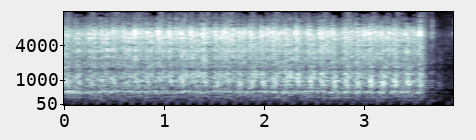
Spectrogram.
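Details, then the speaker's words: Freshly built Briggs opposed-twin pressure-lubricated engine cranking on a low, partly charged jumper-pack battery: even, slightly lazy pulses about three a second, spinning freely with about 40 psi oil pressure at cranking; normal cranking. "and yes this engine does have oil pressure uh at cranking i can crank it again for you just to show"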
